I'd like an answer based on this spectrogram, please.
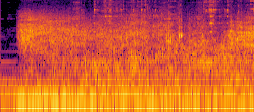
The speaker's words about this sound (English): There's an unsettling sucking sound from outside, and the pod starts shaking violently.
